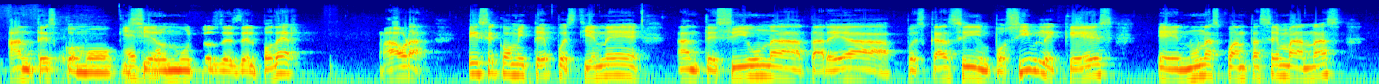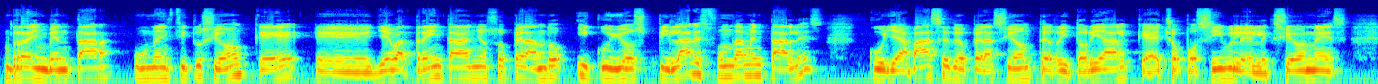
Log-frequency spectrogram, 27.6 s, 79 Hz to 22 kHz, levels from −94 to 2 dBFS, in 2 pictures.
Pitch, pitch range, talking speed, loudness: 130 Hz, 110-150 Hz, 105 wpm, -25 LUFS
